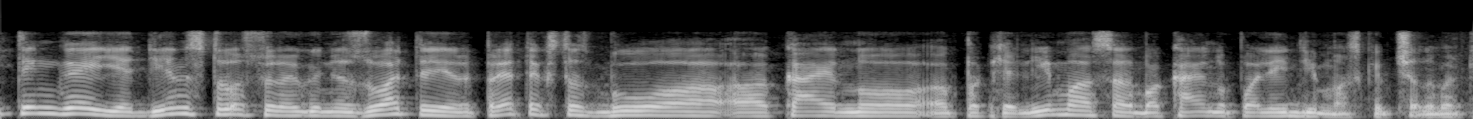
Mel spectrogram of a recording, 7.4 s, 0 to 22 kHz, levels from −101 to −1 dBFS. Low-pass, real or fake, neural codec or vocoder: 7.2 kHz; fake; codec, 16 kHz, 4 kbps, FreqCodec, larger model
